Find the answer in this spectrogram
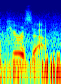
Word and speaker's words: Curaçao: So, I'm in Curacas, one of the ABC islands. Say what? Yeah. Curasaw. Now, the other A and the B, they got something in rhyme with the sea.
